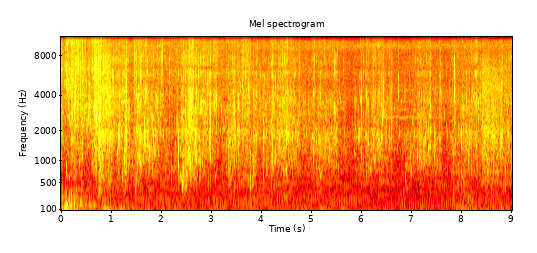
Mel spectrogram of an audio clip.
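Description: Water splashing and sloshing in irregular strokes as someone moves through a shallow backwater channel, over a low rumble; a little louder at the start and again near the end.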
